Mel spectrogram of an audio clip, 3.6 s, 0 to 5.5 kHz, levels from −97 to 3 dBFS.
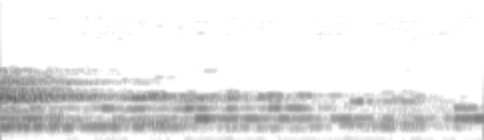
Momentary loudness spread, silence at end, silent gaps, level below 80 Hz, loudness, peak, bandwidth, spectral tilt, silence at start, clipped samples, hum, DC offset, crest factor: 13 LU; 0 s; none; under -90 dBFS; -55 LUFS; -32 dBFS; 4.8 kHz; -9.5 dB/octave; 0 s; under 0.1%; none; under 0.1%; 20 dB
